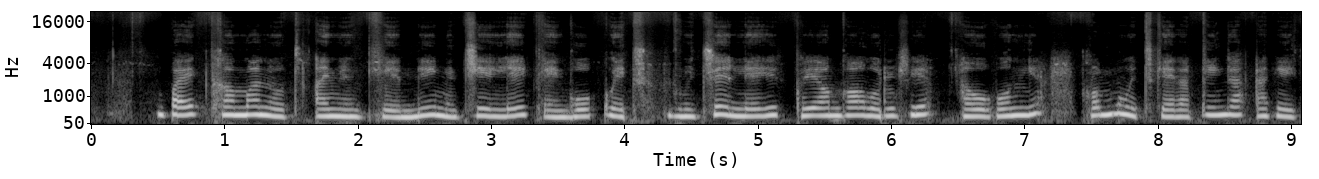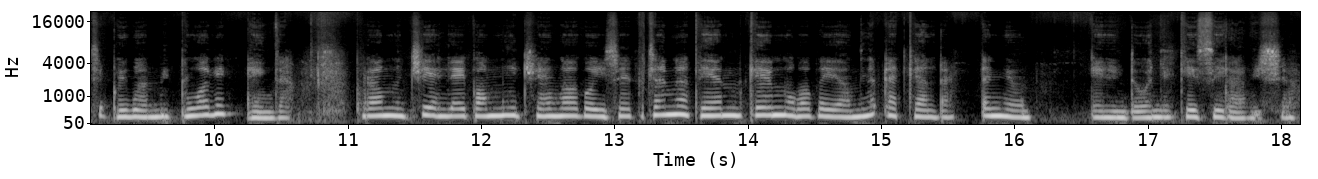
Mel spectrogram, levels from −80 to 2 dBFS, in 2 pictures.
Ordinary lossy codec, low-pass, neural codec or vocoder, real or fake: none; none; codec, 44.1 kHz, 1.7 kbps, Pupu-Codec; fake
